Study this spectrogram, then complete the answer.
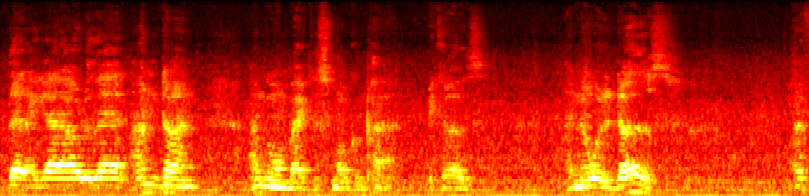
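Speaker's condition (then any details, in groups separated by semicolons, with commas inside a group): Cerebral palsy; from birth, spasticity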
